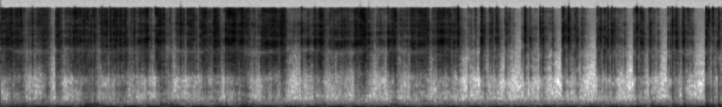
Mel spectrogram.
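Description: Long acrylic nails on both hands rapidly tap and scratch a large, solid, bowl-shaped block of ice with a frosty top, while loose ice cubes sit untouched at its edge. The result is a dense stream of quick, crisp clicks and bright, gritty scratching over a steady low hum.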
